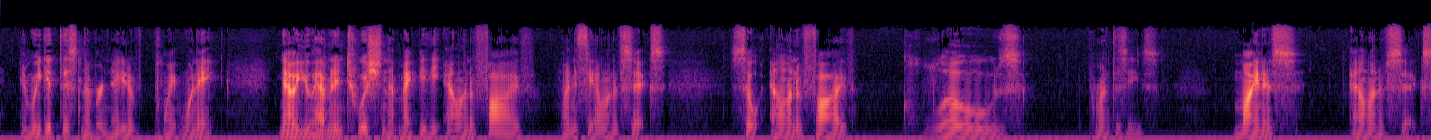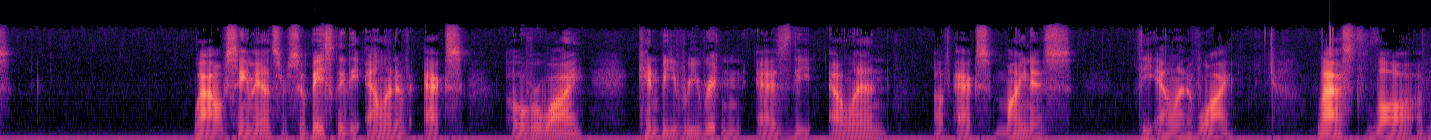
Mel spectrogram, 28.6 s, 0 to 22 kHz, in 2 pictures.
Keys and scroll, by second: 8.2 5, 10.2 ), 12.4 -, 14.0 6, 14.8 Return.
